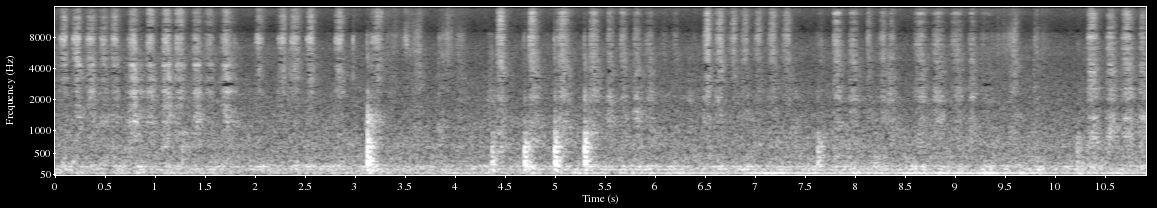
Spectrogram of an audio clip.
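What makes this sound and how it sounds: A blue wooden colored pencil is scratched and rubbed across a flat white paper mandala coloring sheet on a table. Quiet, rapid, irregular scratchy strokes give a bright papery hiss over a faint steady low hum. A few sharper ticks stand out in the middle of the clip.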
